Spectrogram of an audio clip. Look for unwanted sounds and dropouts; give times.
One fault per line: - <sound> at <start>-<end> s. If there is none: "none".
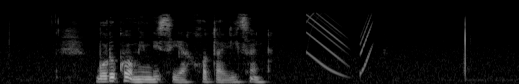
- chirp at 3.1-3.7 s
